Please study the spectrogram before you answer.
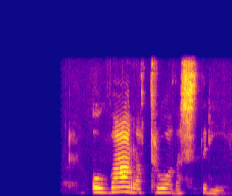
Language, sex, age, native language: Icelandic, female, 8, Icelandic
